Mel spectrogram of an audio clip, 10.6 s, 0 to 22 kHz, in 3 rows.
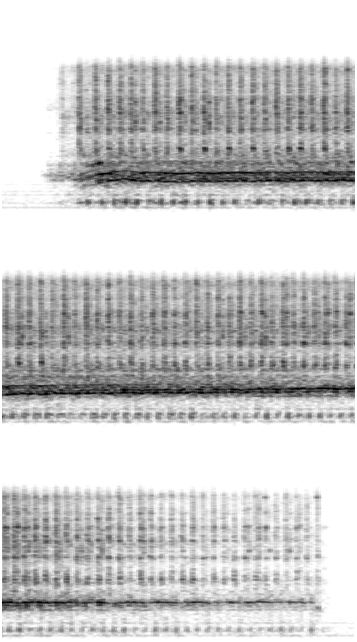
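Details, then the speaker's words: Singer Fashion Mate Model 362 sewing machine, restored after being called non-repairable, running smallest zigzag setting; fast, even ticking with a smooth motor hum, no knocks or binding, running healthy. "For a machine that so-called experts down in the Tampa, Florida area said was non-repairable, I think it's running pretty well, don't you?"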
